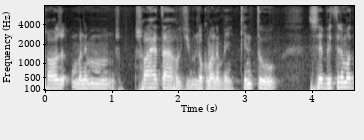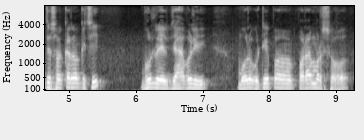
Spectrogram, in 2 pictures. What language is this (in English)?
Odia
